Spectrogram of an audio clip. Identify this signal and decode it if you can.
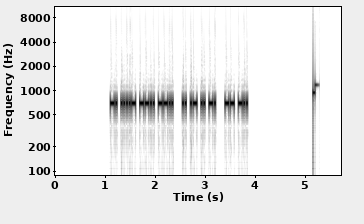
Morse code, heard as a keyed tone, about 42 wpm, 700 Hz. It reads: N4ZZ IAIN MD
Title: K1USN SST QSO Practice - 45wpm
